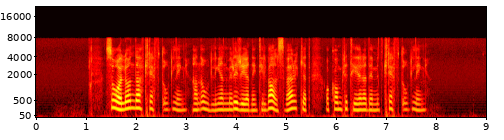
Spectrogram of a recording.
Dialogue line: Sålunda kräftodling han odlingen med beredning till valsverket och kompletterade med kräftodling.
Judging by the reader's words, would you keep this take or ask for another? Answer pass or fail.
pass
